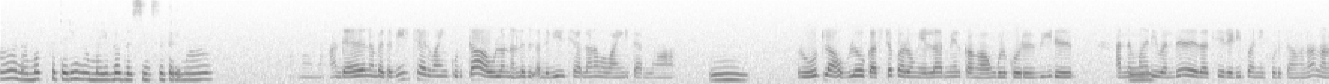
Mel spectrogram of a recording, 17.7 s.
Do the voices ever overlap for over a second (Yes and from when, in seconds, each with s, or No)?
No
